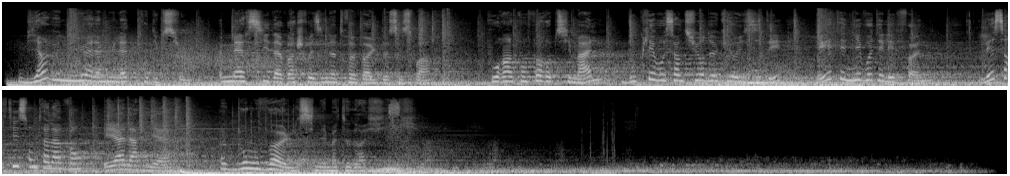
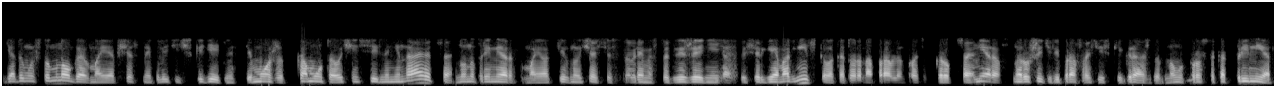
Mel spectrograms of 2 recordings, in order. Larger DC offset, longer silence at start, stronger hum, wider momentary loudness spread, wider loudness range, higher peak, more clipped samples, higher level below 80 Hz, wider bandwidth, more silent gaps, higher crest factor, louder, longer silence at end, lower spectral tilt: neither; about the same, 0.05 s vs 0.05 s; neither; first, 13 LU vs 8 LU; first, 11 LU vs 2 LU; about the same, -2 dBFS vs -4 dBFS; neither; first, -24 dBFS vs -72 dBFS; first, 16 kHz vs 3.9 kHz; neither; about the same, 16 dB vs 18 dB; about the same, -20 LUFS vs -22 LUFS; first, 0.35 s vs 0.05 s; second, -5.5 dB/octave vs -9 dB/octave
